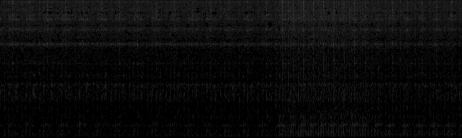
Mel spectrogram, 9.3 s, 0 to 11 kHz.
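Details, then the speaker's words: Pennsylvania A3 switcher model steam locomotive running on air after re-setting valve timing at both ends of stroke: hissy, fairly even chuff about 167 a minute, no lame beat, running much more square though not perfect; one valve suspected slightly uneven. "It's not perfect, at least to my ear, but it's definitely running a lot more square than it was."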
